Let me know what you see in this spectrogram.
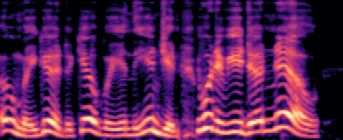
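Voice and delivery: goofy preschool cartoon voice. Describing how a horse in a children's series sounds, Barney the Dinosaur voice. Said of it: "in a very kind of Barney the Dinosaur".

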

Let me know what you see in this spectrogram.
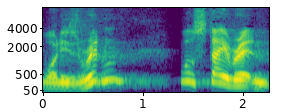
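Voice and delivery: play-acted smug sarcasm, swooping pitch. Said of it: "I'll be sarcastic".

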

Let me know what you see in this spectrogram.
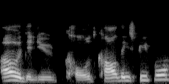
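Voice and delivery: put-on playful, teasing, joking tone. A speaker retells what a woman asked about recruiting people, retelling a joking question. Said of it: "she jokingly was like".

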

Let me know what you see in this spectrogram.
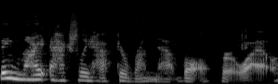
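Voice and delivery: hushed stage whisper.

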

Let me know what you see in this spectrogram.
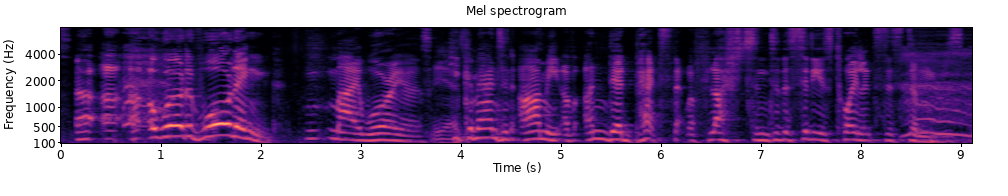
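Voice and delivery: high, flowery, grand, ceremonial royal advisor voice, played up. As the king's advisor warning the warriors, the speaker uses a Stewie Griffin-like voice. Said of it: "So, you have all been summoned to the capital city of [name] by the king's advisor, [name]. ... Is it just me or this guy? He sounds kind of like [name]".

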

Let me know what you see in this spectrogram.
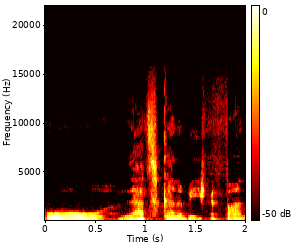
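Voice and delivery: hushed, sinister, menacing tone with relish. A host reacts to news that more indictments are expected, sounding sinister. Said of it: "I just sounded very sinister there".

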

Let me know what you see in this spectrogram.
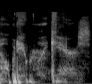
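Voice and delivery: very quiet, breathy whisper. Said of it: "if you wanna sound like Biden".

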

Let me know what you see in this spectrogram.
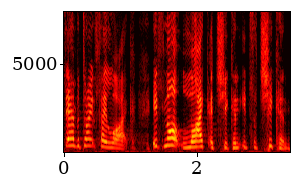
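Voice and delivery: ordinary talk

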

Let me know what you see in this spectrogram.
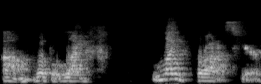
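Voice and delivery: choked-up, emotional voice catching on the words. Answering what brought them to the island, choked up. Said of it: "I'm gonna get choked up".

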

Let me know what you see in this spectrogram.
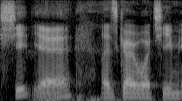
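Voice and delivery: normal talking voice

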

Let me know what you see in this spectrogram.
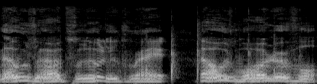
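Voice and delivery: put-on creaky old lady voice.

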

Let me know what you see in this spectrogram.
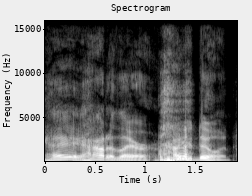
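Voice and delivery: put-on friendly voice. Describing people in the South, imitating friendly Southerners. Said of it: "people who are really friendly".

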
